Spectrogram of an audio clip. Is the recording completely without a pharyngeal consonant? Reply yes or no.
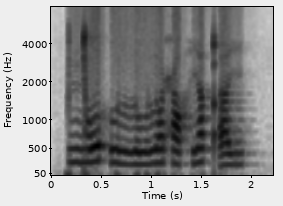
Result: no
